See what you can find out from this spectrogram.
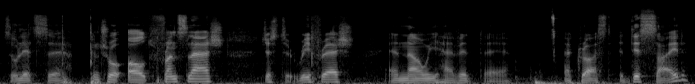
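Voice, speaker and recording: A man giving an unscripted software screencast tutorial, explaining step by step in a halting, hesitant way. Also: deep voice, lively intonation, a little hiss or hum. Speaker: tutorial instructor. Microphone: voice-over for a screen recording.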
